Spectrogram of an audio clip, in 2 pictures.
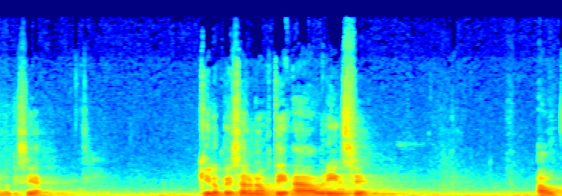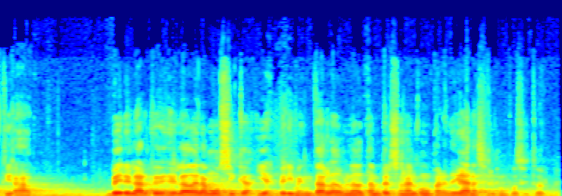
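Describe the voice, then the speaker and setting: A man's voice: medium pitch, fairly quick, pauses often. A man interviewing a guest, asking long polite questions full of fillers. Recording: echoey room with hall reverb, faint noise.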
